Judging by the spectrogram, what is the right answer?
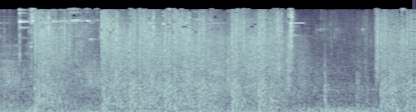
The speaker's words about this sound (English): So now we're going to go with the gun. Okay. I'm just going to shoot you in the head until you die.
